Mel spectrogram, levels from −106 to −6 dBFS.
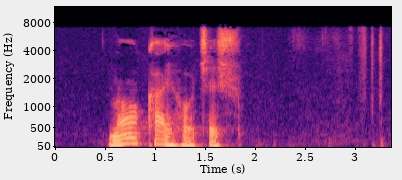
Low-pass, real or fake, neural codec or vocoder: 7.2 kHz; real; none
